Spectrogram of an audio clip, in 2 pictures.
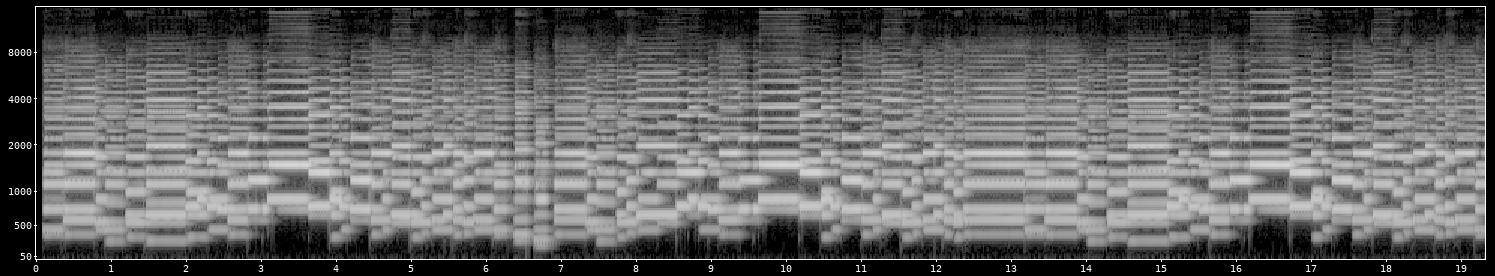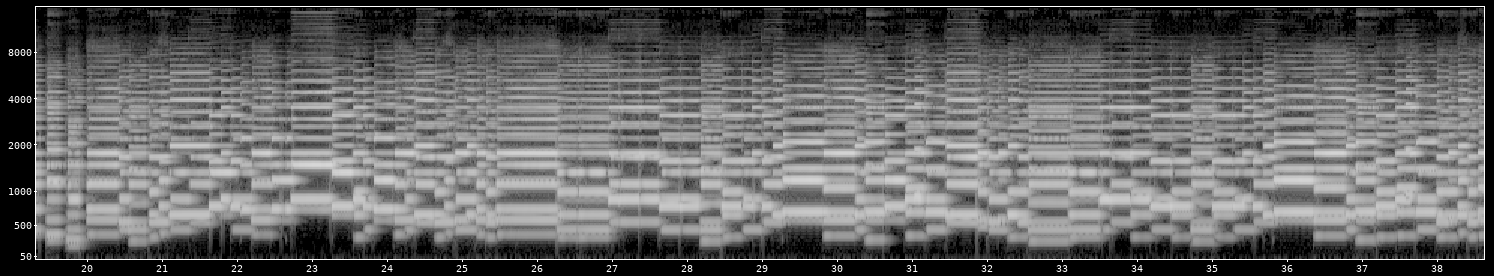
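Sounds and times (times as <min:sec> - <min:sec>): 
Slangpolska folk dance tune: 0:00.1 - 0:38.6.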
